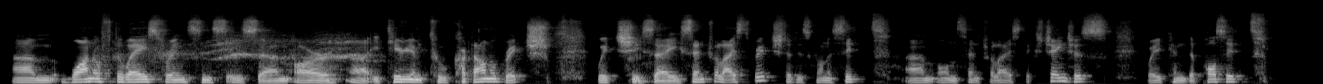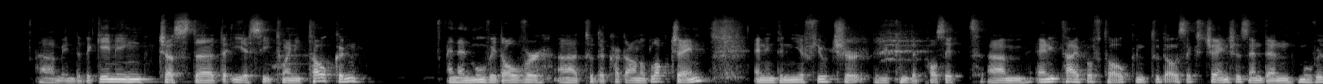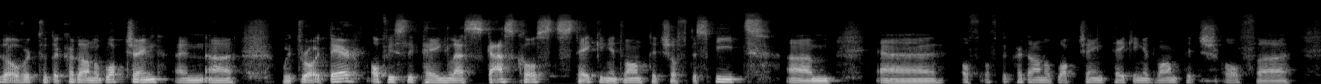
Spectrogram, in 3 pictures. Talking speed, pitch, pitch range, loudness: 155 wpm, 105 Hz, 95-120 Hz, -23 LUFS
